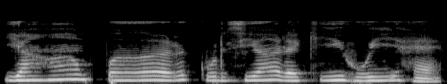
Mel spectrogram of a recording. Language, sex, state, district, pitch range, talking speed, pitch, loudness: Hindi, female, Uttar Pradesh, Saharanpur, 180-195 Hz, 80 wpm, 190 Hz, -17 LUFS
